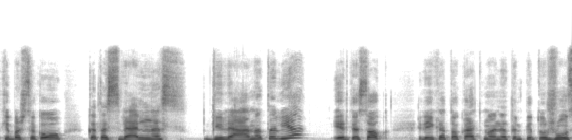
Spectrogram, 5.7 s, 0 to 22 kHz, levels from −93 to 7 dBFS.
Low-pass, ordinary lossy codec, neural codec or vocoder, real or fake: 14.4 kHz; AAC, 96 kbps; codec, 44.1 kHz, 7.8 kbps, Pupu-Codec; fake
